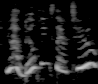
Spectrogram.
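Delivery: high and loud, astonished; can't believe there are buildings; high, loud wonder at a tiny town; gasping amazement. A narrator's reading. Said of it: "Horton gasped".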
